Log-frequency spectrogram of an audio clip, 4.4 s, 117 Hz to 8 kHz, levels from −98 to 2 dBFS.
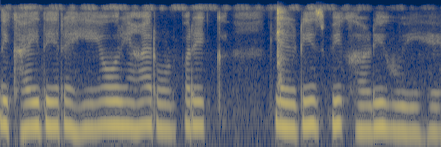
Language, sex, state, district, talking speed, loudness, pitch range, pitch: Hindi, female, Chhattisgarh, Raigarh, 190 wpm, -28 LUFS, 200-220 Hz, 210 Hz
